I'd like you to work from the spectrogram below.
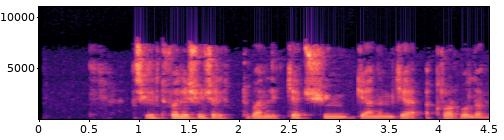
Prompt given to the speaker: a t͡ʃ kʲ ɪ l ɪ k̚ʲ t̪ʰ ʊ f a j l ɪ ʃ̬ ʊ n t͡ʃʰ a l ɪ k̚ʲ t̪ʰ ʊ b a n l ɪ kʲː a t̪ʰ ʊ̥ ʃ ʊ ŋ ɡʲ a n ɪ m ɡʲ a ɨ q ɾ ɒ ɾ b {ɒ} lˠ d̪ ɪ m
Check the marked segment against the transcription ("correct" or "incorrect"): incorrect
